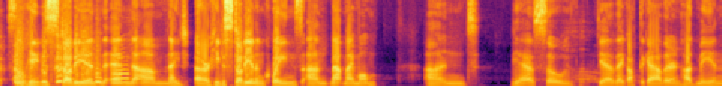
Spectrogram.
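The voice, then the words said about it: Belfast accent. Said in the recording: “I've got my Belfast accent”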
